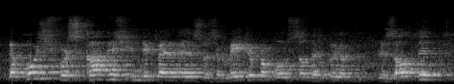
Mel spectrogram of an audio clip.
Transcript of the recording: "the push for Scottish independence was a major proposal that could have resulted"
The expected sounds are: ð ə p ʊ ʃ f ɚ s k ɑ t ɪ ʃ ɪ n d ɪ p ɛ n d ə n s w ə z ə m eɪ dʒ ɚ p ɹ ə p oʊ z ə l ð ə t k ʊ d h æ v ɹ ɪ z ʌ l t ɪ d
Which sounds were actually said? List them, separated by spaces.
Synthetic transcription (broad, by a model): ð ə p ʊ ʃ f ɚ s k ɑ t ɪ ʃ ɪ n d ɪ p ɛ n d ə n s w ə z ə m eɪ dʒ ɚ p ɹ ə p oʊ z ə l ð ə t k ʊ d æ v ɹ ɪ z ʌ l t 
